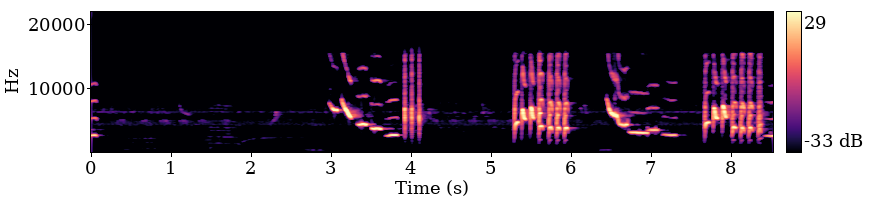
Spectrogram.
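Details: Morning song of a brown-chested jungle flycatcher meant to draw an answer: falling series of pure whistles alternating with rapid clicking rattles, phrases repeated after short silences.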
